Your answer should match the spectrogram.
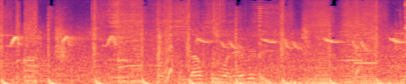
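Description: Background electronic music with a steady beat: repeating deep falling sweeps under short, high, falling chirp-like notes.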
